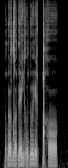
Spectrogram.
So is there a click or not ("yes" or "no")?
yes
